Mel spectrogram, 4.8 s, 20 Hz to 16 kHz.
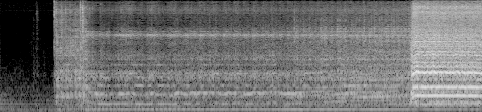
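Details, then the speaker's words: Hammond M101 organ tone generator, unplayed for many years, started in garage: steady low hum with thin mechanical rattle; sounds like a bad bearing. "that sounds like a bad bearing not good all right let's see what more oil will do but that's not good"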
